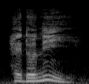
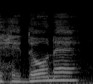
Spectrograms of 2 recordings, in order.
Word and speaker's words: hedone: In this passage, the Greek word translated in English as pleasure is the word hedoni. Some say hedone, some say hedoni. It's a complex word to pronounce, but I'm saying it in Greek.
